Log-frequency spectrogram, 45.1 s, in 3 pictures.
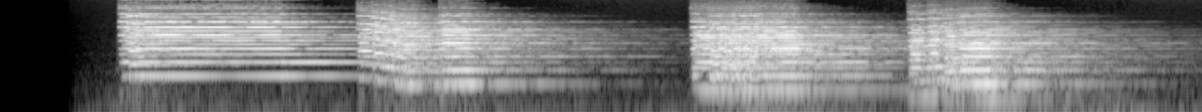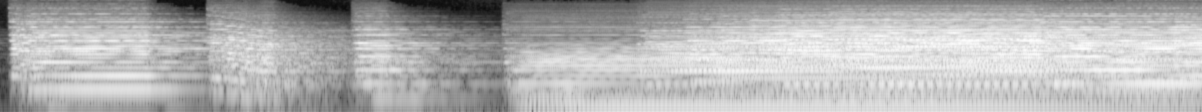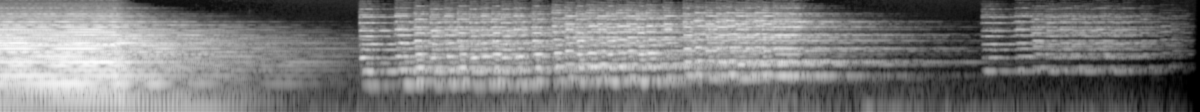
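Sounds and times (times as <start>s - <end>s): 
organ piece: 1.5s - 7.7s, 8.6s - 14.3s, 15.2s - 41.6s, 42.3s - 44.6s.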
